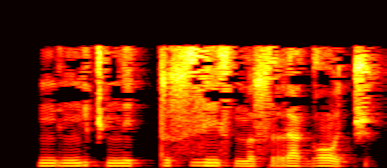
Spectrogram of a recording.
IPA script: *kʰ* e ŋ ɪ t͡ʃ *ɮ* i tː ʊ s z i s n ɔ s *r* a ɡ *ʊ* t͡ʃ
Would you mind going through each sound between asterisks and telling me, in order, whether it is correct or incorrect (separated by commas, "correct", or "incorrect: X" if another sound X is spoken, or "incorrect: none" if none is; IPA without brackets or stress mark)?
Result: incorrect: ŋ, incorrect: n, correct, incorrect: ɔ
